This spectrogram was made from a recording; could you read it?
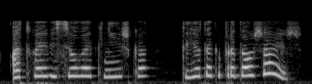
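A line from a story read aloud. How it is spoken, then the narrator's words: Slightly trembling voice. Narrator (Russian): спросила Поллианна слегка дрожащим голосом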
